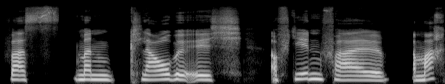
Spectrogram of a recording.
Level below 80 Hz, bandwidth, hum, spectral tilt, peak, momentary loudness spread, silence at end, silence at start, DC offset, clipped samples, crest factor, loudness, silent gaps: -64 dBFS; 16 kHz; none; -4 dB/octave; 0 dBFS; 11 LU; 0 s; 0.1 s; under 0.1%; under 0.1%; 16 dB; -16 LUFS; 0.61-0.71 s, 1.17-1.23 s, 3.90-4.11 s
